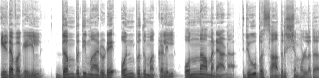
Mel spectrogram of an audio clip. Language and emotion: Malayalam, neutral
